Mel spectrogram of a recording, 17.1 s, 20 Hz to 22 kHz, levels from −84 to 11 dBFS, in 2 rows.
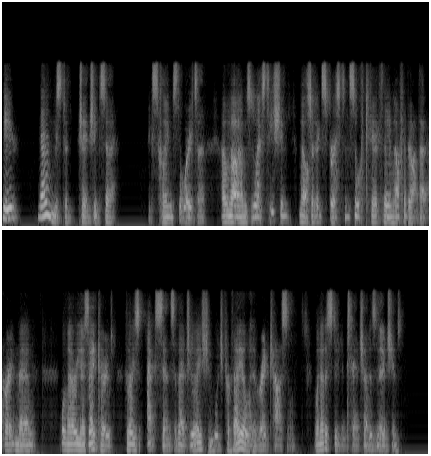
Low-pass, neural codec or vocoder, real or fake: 7.2 kHz; codec, 16 kHz, 0.5 kbps, FreqCodec, smaller model; fake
